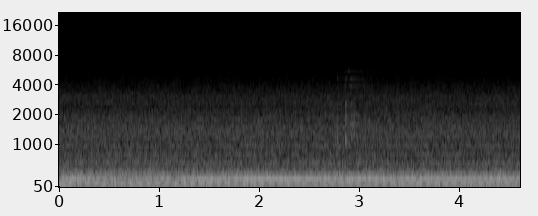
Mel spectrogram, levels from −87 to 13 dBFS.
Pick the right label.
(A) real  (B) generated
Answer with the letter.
A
